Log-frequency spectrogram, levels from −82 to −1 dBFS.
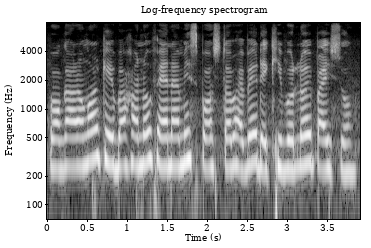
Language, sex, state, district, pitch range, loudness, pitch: Assamese, female, Assam, Sonitpur, 240-265 Hz, -11 LUFS, 250 Hz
